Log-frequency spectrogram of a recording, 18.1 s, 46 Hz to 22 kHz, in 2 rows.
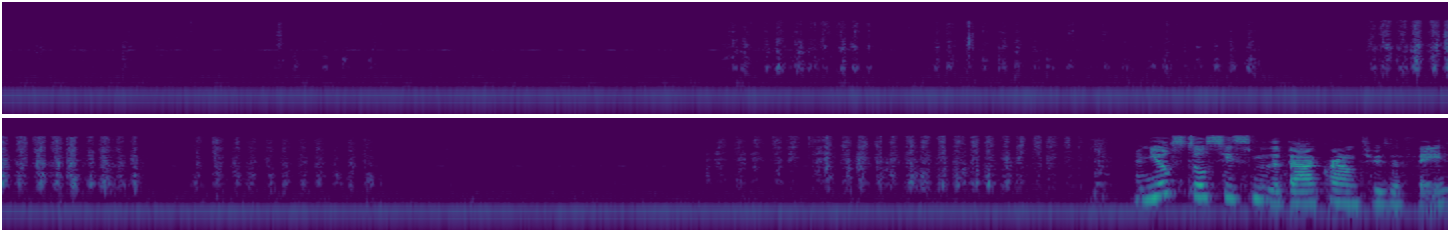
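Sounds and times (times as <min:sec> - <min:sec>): low electrical hum: 0:00.0 - 0:18.0
paintbrush scrubbing on paper: 0:04.5 - 0:07.8, 0:08.6 - 0:11.4, 0:13.4 - 0:15.9.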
